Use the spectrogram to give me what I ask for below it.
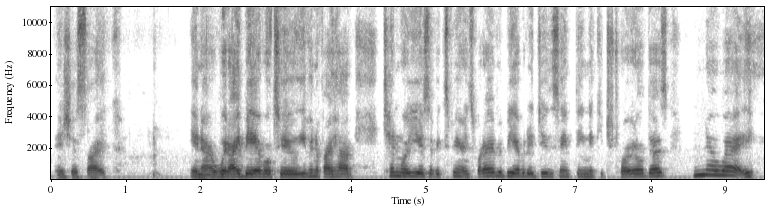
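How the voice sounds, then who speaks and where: A dark, fairly low female voice at normal speed belongs to a woman in her fifties hosting a relaxed makeup conversation on her channel. She's chatty, laughing a lot and using many fillers.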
